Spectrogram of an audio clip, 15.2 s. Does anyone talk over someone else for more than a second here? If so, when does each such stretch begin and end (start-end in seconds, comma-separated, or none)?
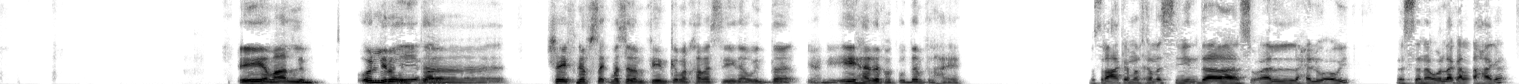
none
